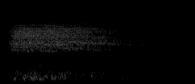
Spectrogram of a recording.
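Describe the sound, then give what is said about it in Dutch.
A person takes a single long breath, a soft airy hiss that swells quickly and then fades away. It is quiet and heard on its own. “Dus neem maar een ademteug.”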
